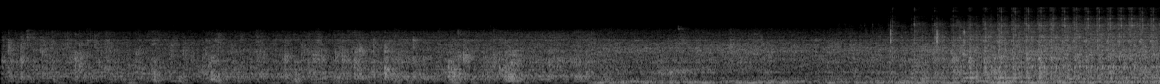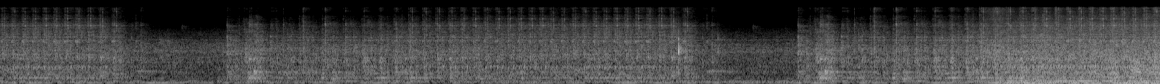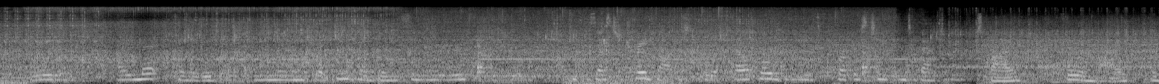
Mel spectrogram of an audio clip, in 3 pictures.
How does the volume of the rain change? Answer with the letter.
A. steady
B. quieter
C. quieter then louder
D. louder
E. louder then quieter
D.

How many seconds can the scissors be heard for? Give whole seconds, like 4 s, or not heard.
3 s.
